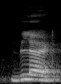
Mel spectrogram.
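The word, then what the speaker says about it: blood: देख सकते हैं कि यहाँ पे डबल ओ आया है, लेकिन यहाँ पे डबल ओ को हम ऊ नहीं पढ़ते हैं। इसमें डबल ओ का जो साउंड है वो अ का साउंड आता है, अ का।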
